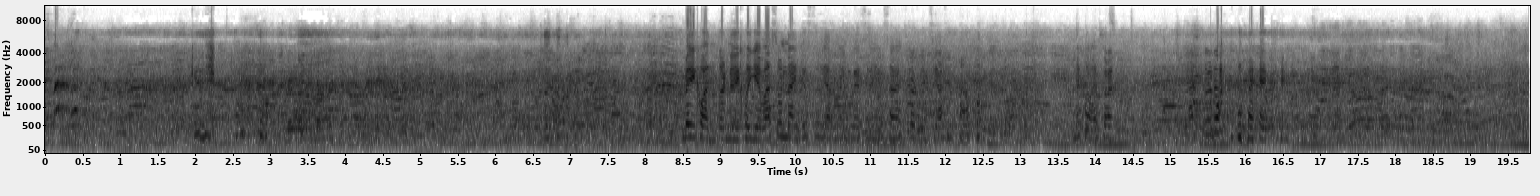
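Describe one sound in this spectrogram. A crowd of young people chatters nearby in a busy room.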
